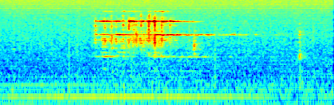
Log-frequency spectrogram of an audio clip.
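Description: An electric bell rings once in a rapid, continuous burst of about a second and a half, starting about a second in. Steady hiss and hum from an old film soundtrack run underneath.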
